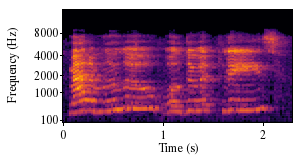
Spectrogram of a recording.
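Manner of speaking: high, projected put-on voice; booming announcement. A narrator's reading. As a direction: announce it to the whole crowd. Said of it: "announced in a booming voice".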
